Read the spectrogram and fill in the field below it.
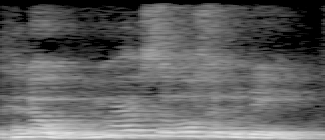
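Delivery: put-on Indian accent on the phone. Caller asking the grocer for samosa, put-on Indian accent. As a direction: ask lightly in a mock Indian accent. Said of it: "I started in an Indian accent".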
